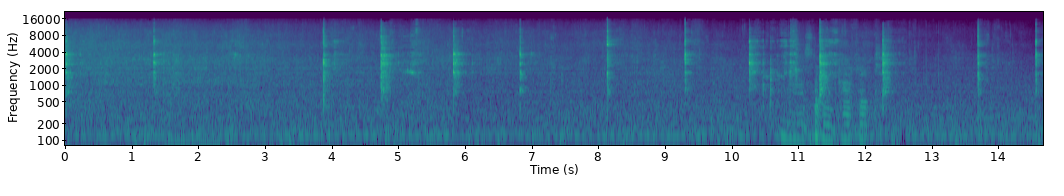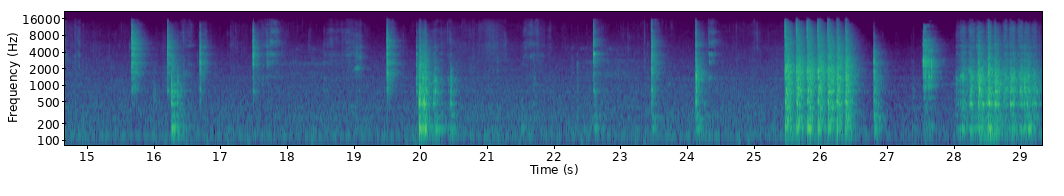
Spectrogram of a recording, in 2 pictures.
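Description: Banana slices sizzling in caramelized sugar in a stainless steel skillet as a utensil stirs them, clinking against the pan about once a second while the sizzle slowly dies down. Near the end come two loud bursts of fast scraping and clatter against the pan.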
